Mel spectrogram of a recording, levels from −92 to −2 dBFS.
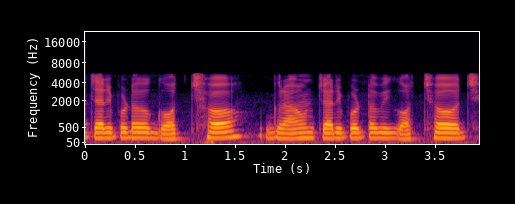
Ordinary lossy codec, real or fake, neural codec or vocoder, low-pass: none; real; none; 5.4 kHz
